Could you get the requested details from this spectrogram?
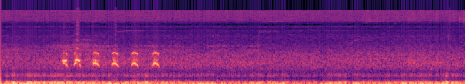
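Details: Bare-faced ibis giving a quick run of about six nasal, honking notes in just over a second, each note harmonic-rich and slightly buzzy, over a steady low rumble.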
